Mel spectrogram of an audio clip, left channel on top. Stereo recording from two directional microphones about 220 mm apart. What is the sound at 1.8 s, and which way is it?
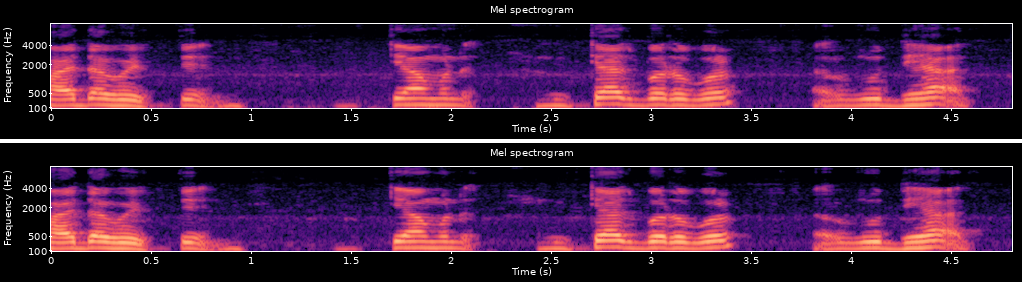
Speech, 10° left (ahead or behind).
